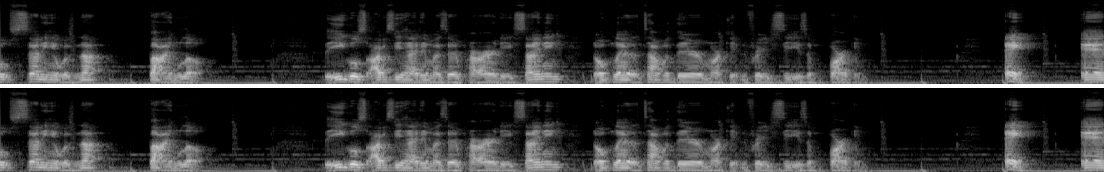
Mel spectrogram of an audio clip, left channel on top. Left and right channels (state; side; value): identical; both; correlation 1.00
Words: Signing him was not buying low. The Eagles obviously had him as their priority signing. No player at the top of their market in free agency is a bargain. Hey,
